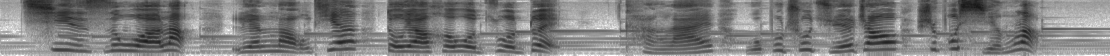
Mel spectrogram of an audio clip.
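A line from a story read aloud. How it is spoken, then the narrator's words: Furious shouting. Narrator (Chinese): 他气极了 大声叫道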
